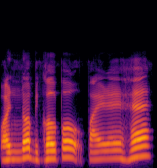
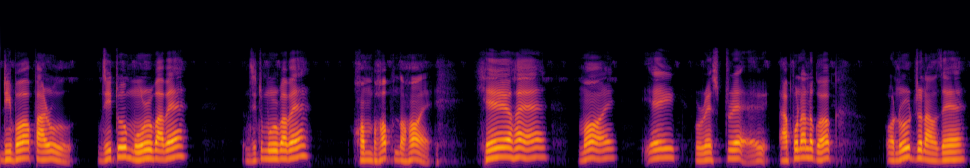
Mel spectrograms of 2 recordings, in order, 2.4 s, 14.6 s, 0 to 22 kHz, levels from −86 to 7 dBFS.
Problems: constant background noise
